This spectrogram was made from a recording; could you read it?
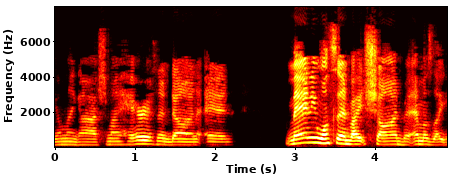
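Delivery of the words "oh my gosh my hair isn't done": plain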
